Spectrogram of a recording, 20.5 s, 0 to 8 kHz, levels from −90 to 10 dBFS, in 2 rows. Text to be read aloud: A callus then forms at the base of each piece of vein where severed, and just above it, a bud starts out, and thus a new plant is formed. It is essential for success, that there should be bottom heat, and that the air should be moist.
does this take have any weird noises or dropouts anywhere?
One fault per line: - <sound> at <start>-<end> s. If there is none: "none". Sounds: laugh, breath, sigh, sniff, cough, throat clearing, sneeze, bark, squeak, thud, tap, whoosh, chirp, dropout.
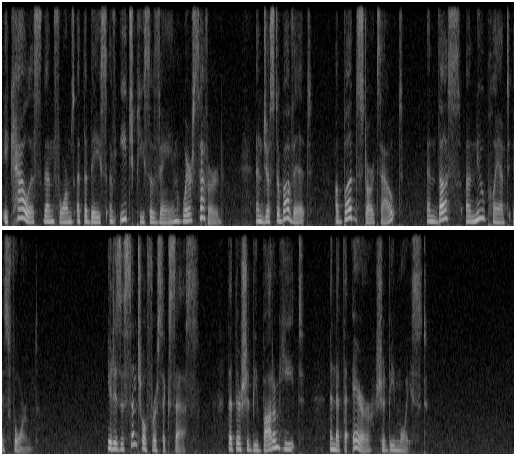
none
